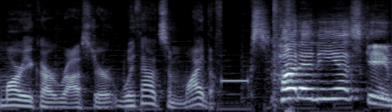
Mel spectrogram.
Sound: beep

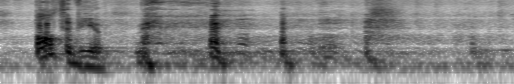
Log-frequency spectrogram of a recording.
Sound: laughs

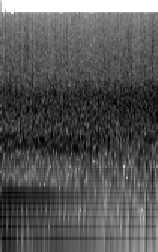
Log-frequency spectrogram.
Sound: whistles

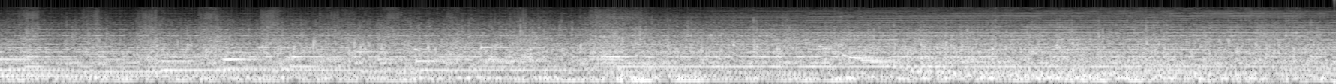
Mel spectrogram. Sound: audience applauding

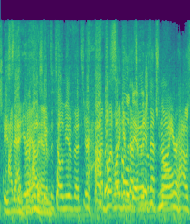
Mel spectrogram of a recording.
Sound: laughs

